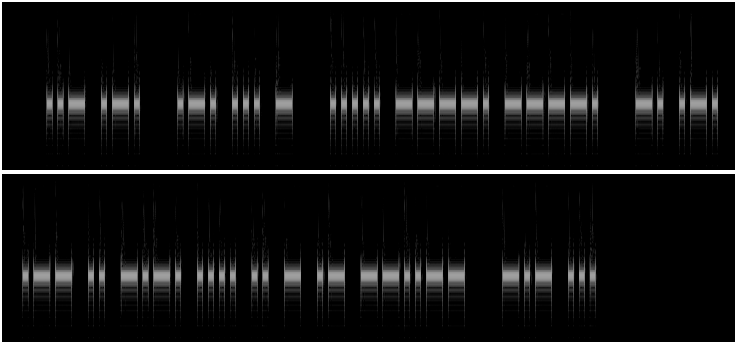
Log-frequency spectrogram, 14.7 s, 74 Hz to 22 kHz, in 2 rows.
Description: Morse code, heard as a keyed tone, about 22 wpm, 700 Hz. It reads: UR RST 599 NR WICHITA, KS
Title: K1USN SST QSO Practice 22wpm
